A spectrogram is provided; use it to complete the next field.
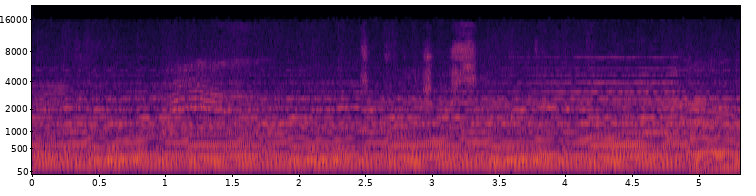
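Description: A cat meows a couple of times, drawn-out rising calls about four seconds apart, sitting over a steady, dense tonal hum that runs underneath the whole time.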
